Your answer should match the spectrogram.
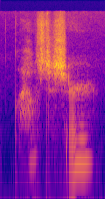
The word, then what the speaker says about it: Gloucestershire: Gloucestershire. – Gloucestershire. You know what I'm talking about, like Gloucestershire.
